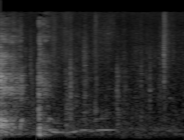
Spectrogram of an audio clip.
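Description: A loud cough close to the microphone, then a second, weaker cough-like burst about half a second later, followed by a brief low voice.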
